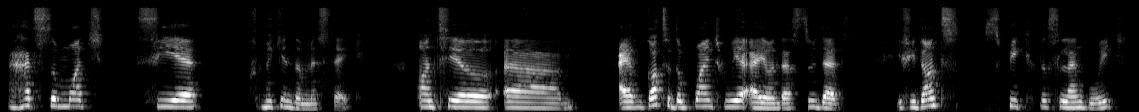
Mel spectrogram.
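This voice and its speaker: A middle-aged woman with a Nigerian accent, a guest on a podcast, giving earnest encouraging advice in short phrases. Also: medium pitch. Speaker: guest, German language expert. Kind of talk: podcast interview.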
